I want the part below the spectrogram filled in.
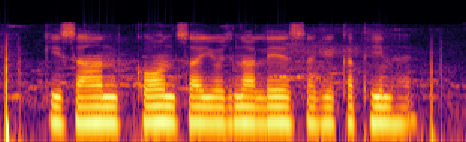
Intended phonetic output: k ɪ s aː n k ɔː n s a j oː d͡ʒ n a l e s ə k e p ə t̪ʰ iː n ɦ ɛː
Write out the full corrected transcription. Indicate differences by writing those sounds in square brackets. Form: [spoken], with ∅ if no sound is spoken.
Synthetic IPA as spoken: k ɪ s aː n k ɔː n s a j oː d͡ʒ n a l e s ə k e [k] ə t̪ʰ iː n ɦ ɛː

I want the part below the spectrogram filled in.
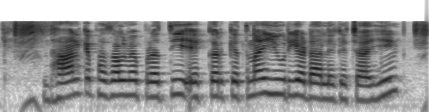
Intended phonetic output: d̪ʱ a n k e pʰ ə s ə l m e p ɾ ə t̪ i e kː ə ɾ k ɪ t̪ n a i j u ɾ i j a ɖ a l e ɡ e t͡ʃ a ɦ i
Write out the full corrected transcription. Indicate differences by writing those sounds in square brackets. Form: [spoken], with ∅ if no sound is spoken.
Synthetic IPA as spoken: d̪ʱ a n k e pʰ ə s ə l m e p ɾ ə t̪ i e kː ə ɾ k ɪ t̪ n a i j u ɾ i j a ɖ a l e [k] e t͡ʃ a ɦ i

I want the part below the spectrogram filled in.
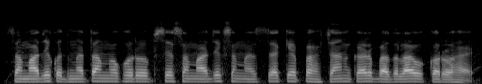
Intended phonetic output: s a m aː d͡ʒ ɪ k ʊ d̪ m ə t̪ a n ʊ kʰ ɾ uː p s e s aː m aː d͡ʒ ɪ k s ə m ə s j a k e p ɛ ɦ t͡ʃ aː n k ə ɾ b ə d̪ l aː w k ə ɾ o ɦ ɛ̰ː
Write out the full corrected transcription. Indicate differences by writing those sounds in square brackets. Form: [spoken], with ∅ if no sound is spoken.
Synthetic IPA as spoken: s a m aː d͡ʒ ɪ k ʊ d̪ m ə t̪ a [m] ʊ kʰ ɾ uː p s e s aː m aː d͡ʒ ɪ k s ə m ə s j a k e p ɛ ɦ t͡ʃ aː n k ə ɾ b ə d̪ l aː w k ə ɾ o ɦ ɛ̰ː

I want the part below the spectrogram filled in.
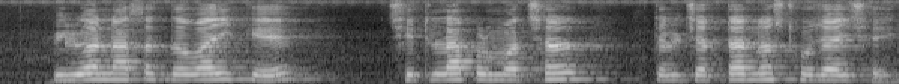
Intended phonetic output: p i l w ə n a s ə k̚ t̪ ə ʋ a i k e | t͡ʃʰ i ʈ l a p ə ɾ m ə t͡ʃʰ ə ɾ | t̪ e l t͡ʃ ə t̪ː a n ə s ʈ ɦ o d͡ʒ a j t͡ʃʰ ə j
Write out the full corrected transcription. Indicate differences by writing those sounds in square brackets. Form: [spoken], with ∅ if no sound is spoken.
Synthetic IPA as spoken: p i l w [a] n a s ə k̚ [d̪] ə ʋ a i k e | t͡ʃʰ i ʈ l a p ə ɾ m ə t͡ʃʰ ə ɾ | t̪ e l t͡ʃ ə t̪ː a n ə s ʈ ɦ o d͡ʒ a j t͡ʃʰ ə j

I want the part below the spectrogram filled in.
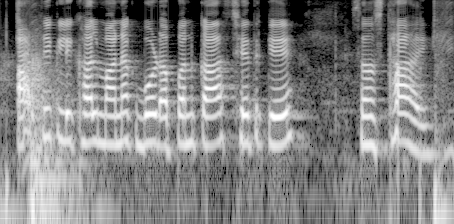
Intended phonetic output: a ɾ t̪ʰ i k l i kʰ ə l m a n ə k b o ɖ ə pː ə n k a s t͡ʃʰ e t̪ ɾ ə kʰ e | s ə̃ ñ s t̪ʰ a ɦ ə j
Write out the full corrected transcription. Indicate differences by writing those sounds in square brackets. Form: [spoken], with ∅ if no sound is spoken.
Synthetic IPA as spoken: a ɾ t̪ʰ i k l i kʰ ə l m a n ə k b o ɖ ə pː ə n k a s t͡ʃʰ e t̪ ɾ ə [k] e | s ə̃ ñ s t̪ʰ a ɦ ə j

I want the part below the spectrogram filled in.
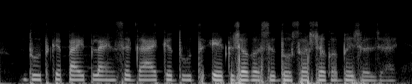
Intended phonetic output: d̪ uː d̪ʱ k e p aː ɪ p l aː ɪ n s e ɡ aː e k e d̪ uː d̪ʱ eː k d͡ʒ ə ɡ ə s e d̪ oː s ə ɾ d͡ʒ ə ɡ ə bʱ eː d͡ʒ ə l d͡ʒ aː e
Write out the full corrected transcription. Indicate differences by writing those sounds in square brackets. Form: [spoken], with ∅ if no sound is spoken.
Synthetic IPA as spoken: d̪ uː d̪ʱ k e p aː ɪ p l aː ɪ n s e ɡ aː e k e d̪ uː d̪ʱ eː k d͡ʒ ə ɡ ə s e d̪ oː s ə ɾ d͡ʒ ə ɡ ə bʱ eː d͡ʒ ə l d͡ʒ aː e

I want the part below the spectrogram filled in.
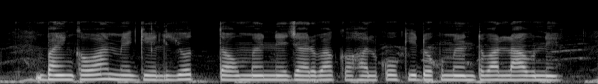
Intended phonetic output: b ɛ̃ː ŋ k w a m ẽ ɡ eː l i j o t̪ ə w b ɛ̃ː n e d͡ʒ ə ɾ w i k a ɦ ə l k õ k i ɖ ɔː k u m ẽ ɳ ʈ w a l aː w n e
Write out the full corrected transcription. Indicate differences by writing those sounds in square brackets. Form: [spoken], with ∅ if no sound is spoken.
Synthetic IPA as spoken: b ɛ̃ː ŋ k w a m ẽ ɡ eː l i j o t̪ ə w [m] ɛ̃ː n e d͡ʒ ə ɾ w [a] k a ɦ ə l k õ k i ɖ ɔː k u m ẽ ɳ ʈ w a l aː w n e

